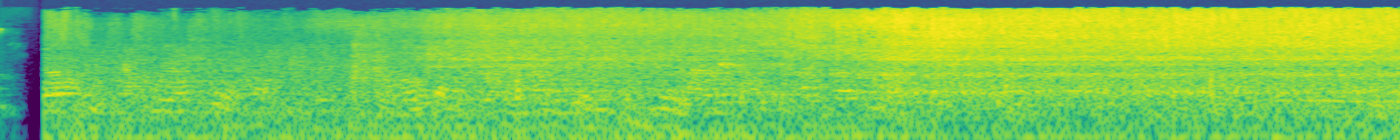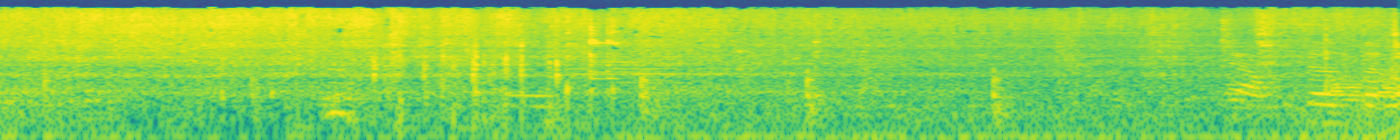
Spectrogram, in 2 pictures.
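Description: Food sizzles steadily in a hot pan, a bright, crackling hiss that swells louder about four seconds in and keeps popping and spitting to the end.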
